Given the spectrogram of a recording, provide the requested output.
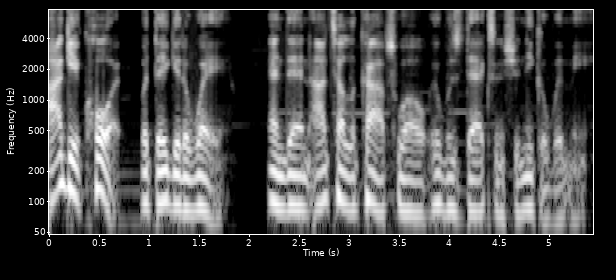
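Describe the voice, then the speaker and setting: Music plays behind a man speaking with a Brooklyn accent at a moderate pace. His voice sits very deep and low. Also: ordinary pitch variation. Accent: New York, Brooklyn. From Brooklyn, New York (Crown Heights). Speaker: podcast host and DJ. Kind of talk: casual chat. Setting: studio.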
